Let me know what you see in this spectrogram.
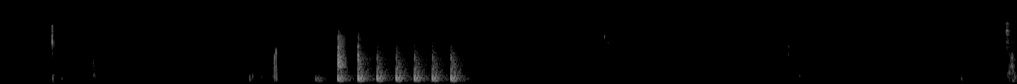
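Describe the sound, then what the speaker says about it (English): A burst of about seven quick, evenly spaced knocks on a door, close and fairly loud, standing alone in an otherwise quiet room with only a few faint scattered clicks around it. "Somebody's knocking on my door."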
